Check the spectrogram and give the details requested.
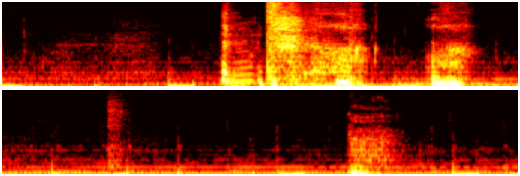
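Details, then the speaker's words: Sudden sneeze from a live streamer, followed by another person asking whether it was a real sneeze. "is that a real sneeze"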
